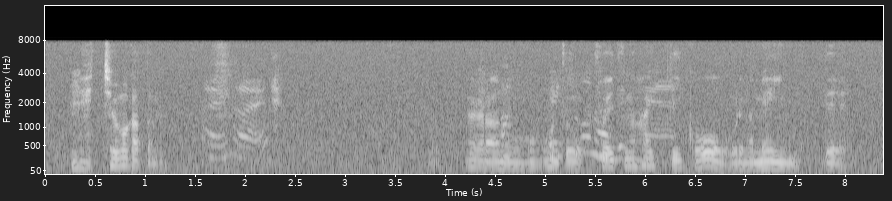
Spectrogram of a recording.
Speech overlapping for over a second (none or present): present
